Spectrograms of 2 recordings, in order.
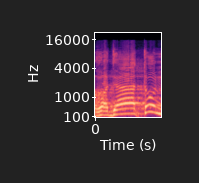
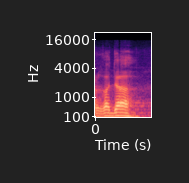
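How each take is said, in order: First: The ta marbuta is voiced as t with an ending. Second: The ta marbuta is voiced as a final h.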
